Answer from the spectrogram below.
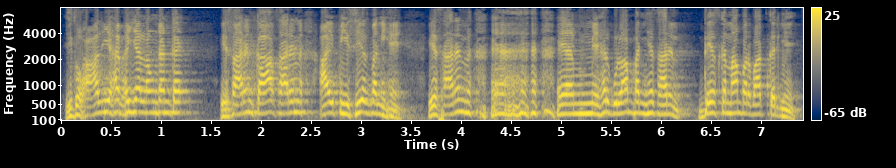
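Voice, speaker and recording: A woman voicing an angry old male village uncle in an animated cartoon comedy, ranting and scolding in an Awadhi accent. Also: sits high, moderate pace. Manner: loud scolding, cursing rant.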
